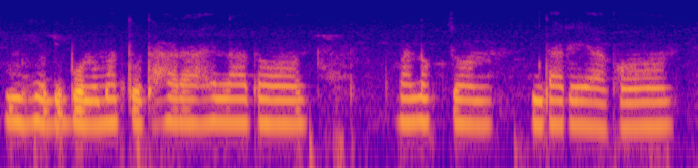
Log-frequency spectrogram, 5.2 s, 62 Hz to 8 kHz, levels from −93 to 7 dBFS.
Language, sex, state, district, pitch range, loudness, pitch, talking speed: Chakma, female, Tripura, Unakoti, 205-230 Hz, -20 LUFS, 220 Hz, 105 wpm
